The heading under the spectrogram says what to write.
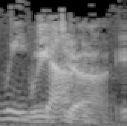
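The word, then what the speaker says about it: Ouija: I think of an Indian mystic called Weejar. – Yeah. – I gave it the alternative pronunciation because it really does rather help. – Oh, yes, yes. It's known as a yes, yes.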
